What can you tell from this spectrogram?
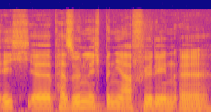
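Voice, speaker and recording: With faint music in the background, a man speaks. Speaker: streamer. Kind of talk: casual live-stream commentary. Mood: relaxed, joking. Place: home room. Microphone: earbuds.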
